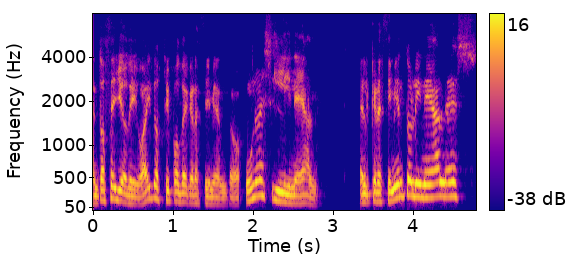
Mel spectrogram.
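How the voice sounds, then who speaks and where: A man with a fairly high voice speaks at a moderate pace, his pitch swinging very widely, in a dry, close recording with no echo. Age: 40s. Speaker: real estate mentor. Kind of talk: interview.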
